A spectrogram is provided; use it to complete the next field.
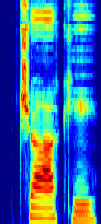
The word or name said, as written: jockey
